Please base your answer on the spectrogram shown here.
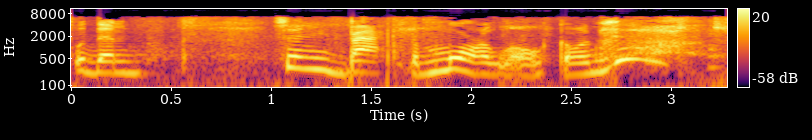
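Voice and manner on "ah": high "ah" yell; attack cry. Acted. Attacks sending the Morlul back, high battle cry.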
